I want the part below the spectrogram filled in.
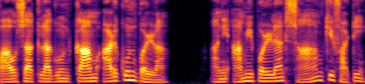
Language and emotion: Goan Konkani, sad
